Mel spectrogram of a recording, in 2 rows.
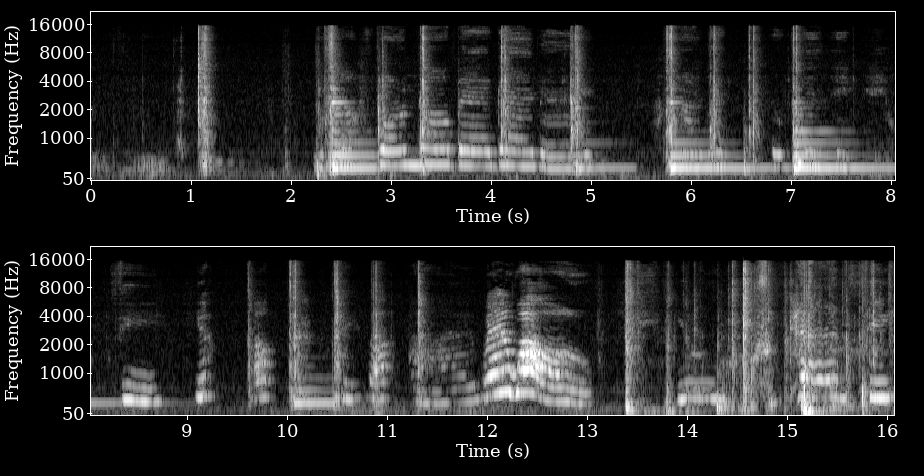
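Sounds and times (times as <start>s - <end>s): ukulele strumming: 2.2s - 8.6s, 9.6s - 11.5s.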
